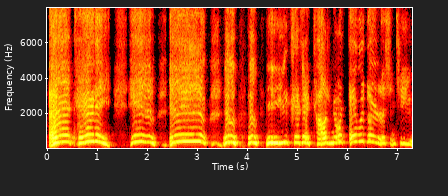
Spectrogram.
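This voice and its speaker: The pitch sits extremely high and the pace is fairly slow as the speaker performs a put-on character voice. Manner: silly, exaggerated, dismissive.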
